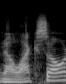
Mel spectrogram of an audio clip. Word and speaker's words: naloxone: They are passing out naloxone, I think is how it's pronounced.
